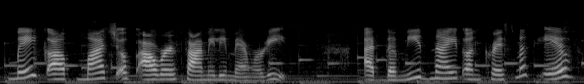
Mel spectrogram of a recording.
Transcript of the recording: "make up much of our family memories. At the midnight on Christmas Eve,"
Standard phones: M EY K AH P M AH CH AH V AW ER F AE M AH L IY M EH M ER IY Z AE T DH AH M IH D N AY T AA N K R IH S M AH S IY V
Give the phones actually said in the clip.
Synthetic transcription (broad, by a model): M EY K AH P M AH CH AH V AW ER F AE M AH L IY M EH M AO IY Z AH T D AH M IH D N AY T AA N K R IH S M AH S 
